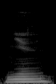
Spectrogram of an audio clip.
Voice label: "nin1", pinyin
